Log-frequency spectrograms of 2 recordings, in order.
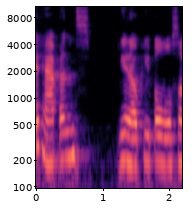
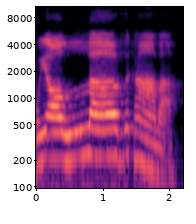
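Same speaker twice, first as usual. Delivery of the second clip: heavy sarcasm, dragged very slowly, love drawn out; 2 semitones higher, 3 dB louder than usual. Introducing commas in a grammar lesson: sarcastic. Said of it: "I'm being very sarcastic on that one".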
